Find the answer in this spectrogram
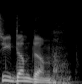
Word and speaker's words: CDOME: It's pronounced Cdome.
